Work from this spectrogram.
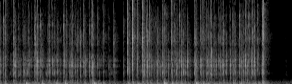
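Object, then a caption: Mechanical keyboard with plastic keycaps. Fast two-handed typing on a backlit mechanical keyboard with plastic keycaps, struck with fingertips and long nails, produces a dense stream of bright, clicky keystrokes. There is a brief pause just before the midpoint, then the rapid clatter resumes and stops abruptly near the end, leaving near silence.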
